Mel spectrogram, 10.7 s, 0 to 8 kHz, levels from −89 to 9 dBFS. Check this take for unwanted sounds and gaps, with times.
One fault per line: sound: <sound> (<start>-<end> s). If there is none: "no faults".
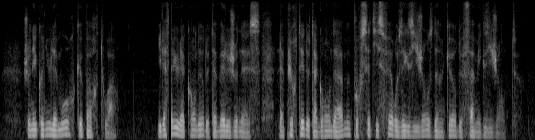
sound: dropout (3.4-3.4 s)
